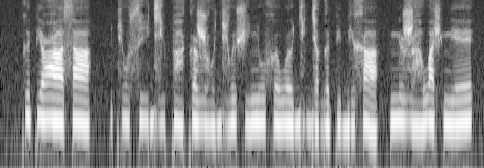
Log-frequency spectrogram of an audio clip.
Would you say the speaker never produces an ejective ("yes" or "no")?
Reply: yes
